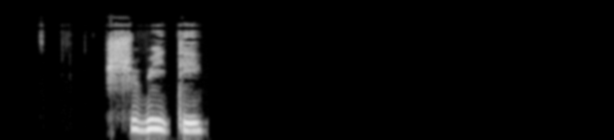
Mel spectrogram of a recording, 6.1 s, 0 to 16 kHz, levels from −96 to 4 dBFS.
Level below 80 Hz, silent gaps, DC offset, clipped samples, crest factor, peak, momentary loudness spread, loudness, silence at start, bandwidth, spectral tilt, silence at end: -60 dBFS; none; under 0.1%; under 0.1%; 18 dB; 0 dBFS; 7 LU; -11 LUFS; 1.05 s; 9.4 kHz; -4 dB/octave; 4.15 s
